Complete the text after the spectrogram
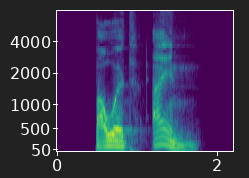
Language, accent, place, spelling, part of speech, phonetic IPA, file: German, Germany, Berlin, bauet ein, verb, [ˌbaʊ̯ət ˈaɪ̯n], De-bauet ein.ogg
- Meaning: second-person plural subjunctive I of einbauen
